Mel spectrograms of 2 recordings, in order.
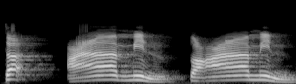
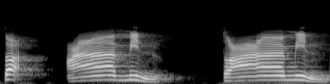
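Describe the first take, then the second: Both takes have the same delivery.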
